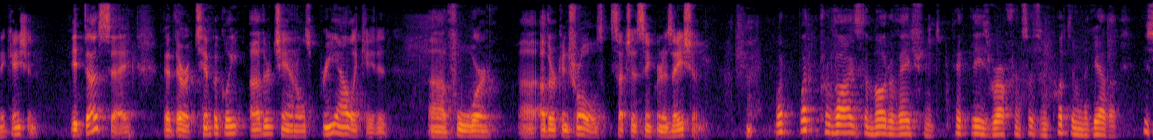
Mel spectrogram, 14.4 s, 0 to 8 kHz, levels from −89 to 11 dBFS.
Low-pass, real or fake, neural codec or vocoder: 7.2 kHz; fake; vocoder, 22.05 kHz, 80 mel bands, WaveNeXt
